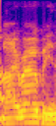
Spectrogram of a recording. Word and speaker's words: Nairobi: Nairobi, there we go.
